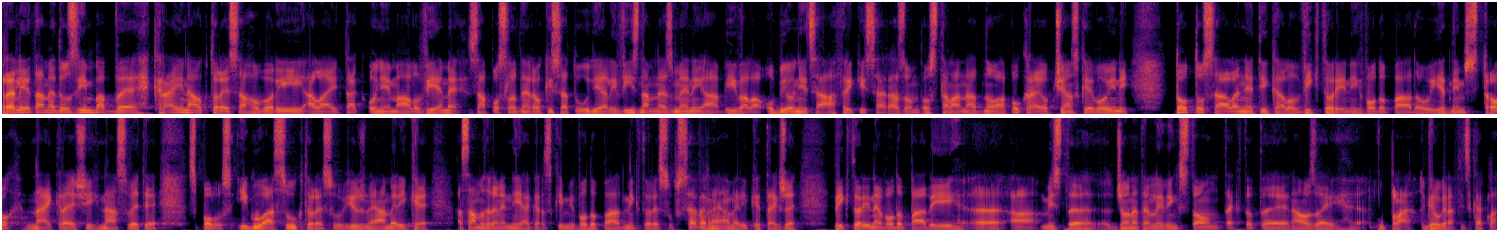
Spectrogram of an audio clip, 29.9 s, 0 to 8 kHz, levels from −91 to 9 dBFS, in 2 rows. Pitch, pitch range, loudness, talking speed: 105 Hz, 90-125 Hz, -27 LUFS, 160 wpm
